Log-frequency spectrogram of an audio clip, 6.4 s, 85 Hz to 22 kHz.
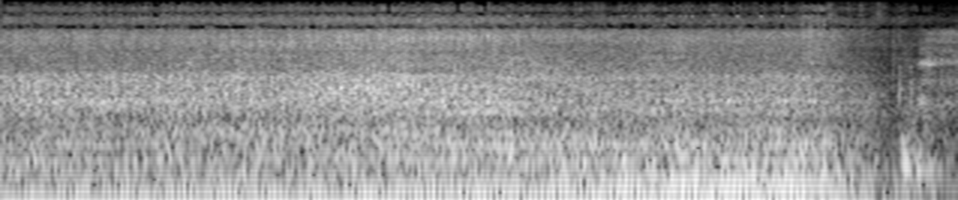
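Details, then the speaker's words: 1942 Ford GPW Jeep after exhaust leak repair, started up at idle: smooth, even low idle with steady beat, no exhaust leaks, misses or stumbles before it dies away; running healthy. "I don't hear any uh any exhaust leaks so that's a plus before it was pretty uh pretty atrocious she sounds good and healthy don't hear any miss or anything like that I call that pretty good"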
